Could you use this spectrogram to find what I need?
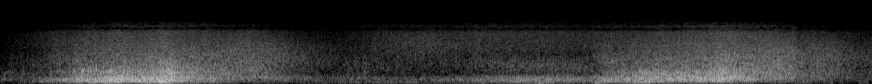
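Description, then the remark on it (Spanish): Ocean waves surge and recede along the Atlantic coast by the dunes, two broad swells rising and fading in a slow rhythm over a constant hiss of surf, with some wind rumble and no voices. “Ese hermoso lugar de la costa atlántica queda allá lejos, dunas y océano.”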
